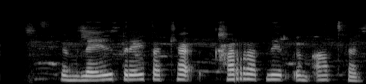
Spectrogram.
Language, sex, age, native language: Icelandic, female, 60-69, Icelandic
